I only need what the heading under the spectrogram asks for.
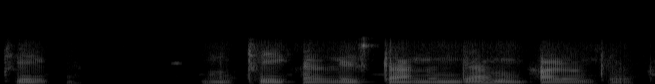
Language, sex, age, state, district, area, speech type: Marathi, male, 18-30, Maharashtra, Amravati, urban, conversation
